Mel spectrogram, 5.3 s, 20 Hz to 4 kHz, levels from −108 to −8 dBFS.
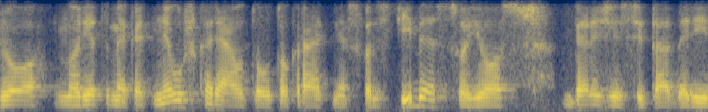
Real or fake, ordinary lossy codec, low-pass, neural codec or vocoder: real; Opus, 64 kbps; 3.6 kHz; none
